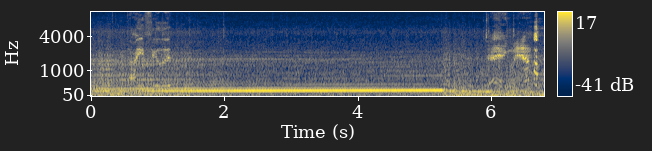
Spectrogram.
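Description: A Chevrolet Colorado five-cylinder with its exhaust manifold deleted, revving hard at full throttle, a loud raspy engine tone climbing steadily in pitch before easing off, heard from inside the truck.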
